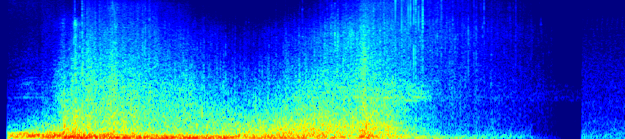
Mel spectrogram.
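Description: Fire roars in a loud whoosh and slowly fades.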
